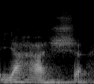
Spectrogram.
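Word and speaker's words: ירש: Et puis ça, c'est pas un W comme disait mon petitfils, c'est un chin, ça se prononce ch. Donc voilà, c'est Yarache.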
